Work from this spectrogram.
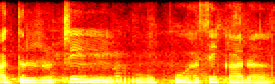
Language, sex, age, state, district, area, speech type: Kannada, female, 18-30, Karnataka, Dharwad, rural, spontaneous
